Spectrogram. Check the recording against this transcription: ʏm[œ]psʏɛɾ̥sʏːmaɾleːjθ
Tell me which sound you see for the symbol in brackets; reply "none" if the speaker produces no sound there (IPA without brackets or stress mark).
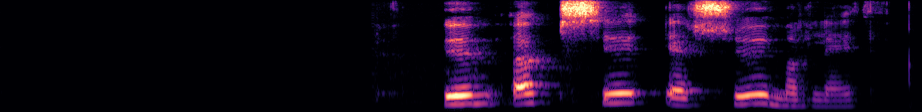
œ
